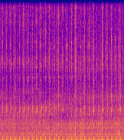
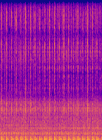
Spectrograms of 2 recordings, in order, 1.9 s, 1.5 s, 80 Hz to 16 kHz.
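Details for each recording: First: 212cc engine (CT100U) after installing billet connecting rod and flat-top piston idles with a quick, even single-cylinder beat, no knocks or misses; running noticeably smoother than before, possibly from the lighter rod. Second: 212cc CT100U small engine after fitting a billet rod and flat-top piston: sharp tapping knock on every firing stroke, about nine per second at idle; owner thinks it's the head, not the rod; slight smoking followed, then damage found.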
